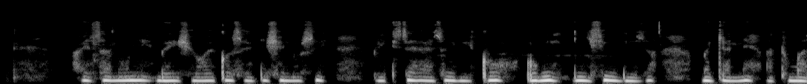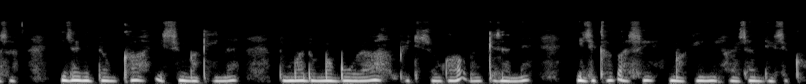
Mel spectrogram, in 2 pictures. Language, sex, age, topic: Gamo, female, 36-49, government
